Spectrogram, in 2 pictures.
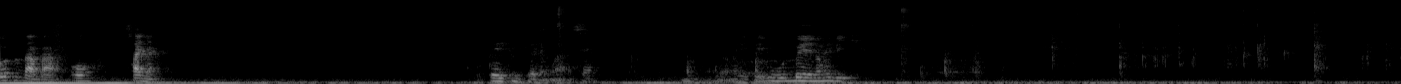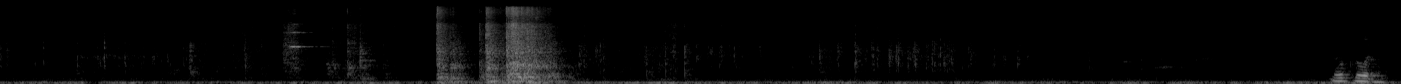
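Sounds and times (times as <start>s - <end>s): keyboard clicks and taps: 20.8s - 25.0s.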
